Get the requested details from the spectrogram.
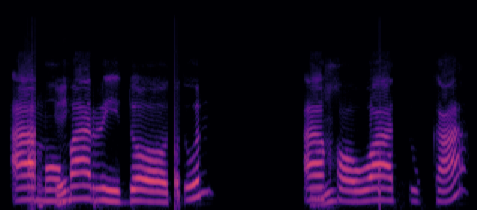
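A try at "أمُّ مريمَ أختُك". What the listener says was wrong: Ayo, ahsanti.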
